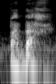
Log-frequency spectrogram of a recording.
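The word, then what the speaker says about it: פָּדָה: Y otra que se llama Padaj, es P-A-D-A-H, pero lo pronuncia como G, Padaj.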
